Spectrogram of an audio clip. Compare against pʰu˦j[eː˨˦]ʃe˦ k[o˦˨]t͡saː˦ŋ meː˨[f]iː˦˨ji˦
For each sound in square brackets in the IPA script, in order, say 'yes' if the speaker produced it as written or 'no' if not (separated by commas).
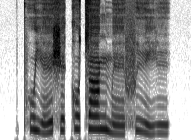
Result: yes, no, yes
